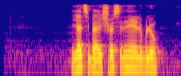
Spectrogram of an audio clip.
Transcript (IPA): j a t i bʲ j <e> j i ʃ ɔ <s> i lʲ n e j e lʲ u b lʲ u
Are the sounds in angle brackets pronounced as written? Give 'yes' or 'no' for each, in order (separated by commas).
no, yes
